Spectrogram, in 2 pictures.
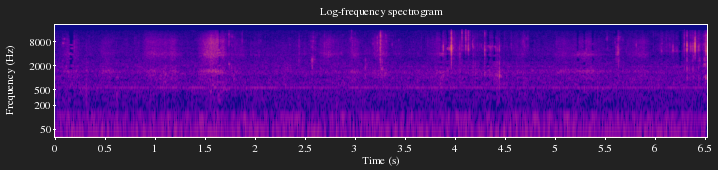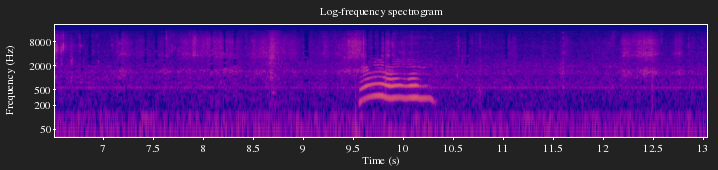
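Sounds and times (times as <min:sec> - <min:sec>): faint steady hum: 0:00.0 - 0:13.0
chewing corn crunches: 0:00.1 - 0:08.7.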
